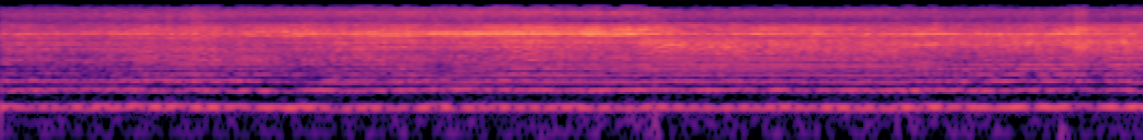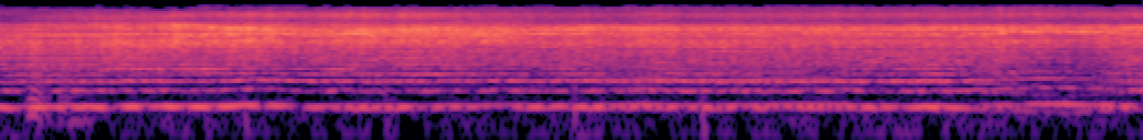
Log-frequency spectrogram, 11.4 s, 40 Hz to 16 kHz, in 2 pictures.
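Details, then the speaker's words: 3DR Solo drone hovering after upgrading from the OEM motors to Emax MT2216 810 KV motors, which have lower amp draw: a smooth, even propeller buzz with steady tones and no roughness or rattles, much quieter and smoother; normal hover. "so it must be a glitch in the software definitely much quieter much more smoother"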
